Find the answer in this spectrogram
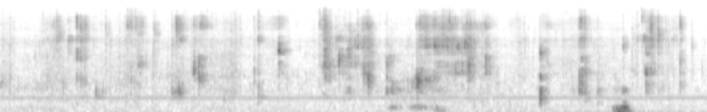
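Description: Quiet close-up eating sounds from a chicken sandwich being bitten and chewed: scattered soft crunches and wet mouth clicks.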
